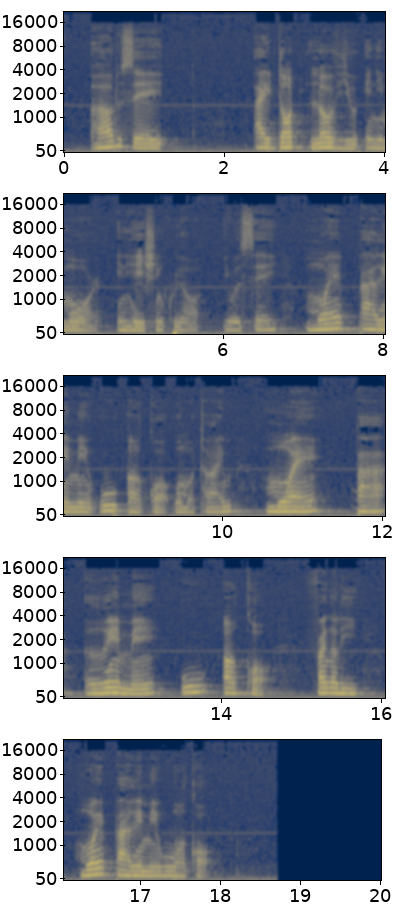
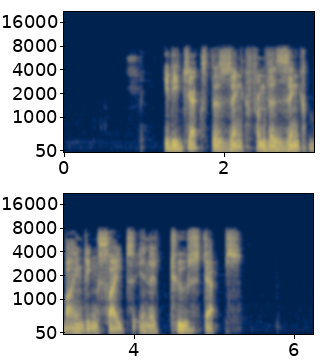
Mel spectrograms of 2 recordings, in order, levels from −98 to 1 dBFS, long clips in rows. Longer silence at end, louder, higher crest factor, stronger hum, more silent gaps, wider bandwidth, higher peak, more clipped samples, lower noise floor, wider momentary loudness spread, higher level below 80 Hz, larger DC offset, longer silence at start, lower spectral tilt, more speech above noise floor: first, 1.35 s vs 0.9 s; second, -28 LUFS vs -19 LUFS; about the same, 18 dB vs 20 dB; neither; neither; first, over 20 kHz vs 8.4 kHz; second, -10 dBFS vs -2 dBFS; neither; second, -50 dBFS vs -82 dBFS; first, 16 LU vs 6 LU; about the same, -48 dBFS vs -50 dBFS; neither; second, 0.05 s vs 1.25 s; first, -6 dB/octave vs -3.5 dB/octave; second, 23 dB vs 62 dB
